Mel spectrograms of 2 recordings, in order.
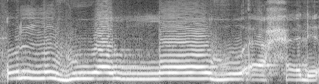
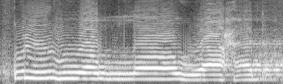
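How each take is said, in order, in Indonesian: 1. Setiap suku kata, termasuk hu dan ha, terdengar jelas. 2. Suku kata hu dan ha kabur dan tidak jelas. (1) "harus jelas semuanya" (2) "tidak boleh qul huwallahu ahad, hu-nya enggak jelas, ha-nya enggak jelas"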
